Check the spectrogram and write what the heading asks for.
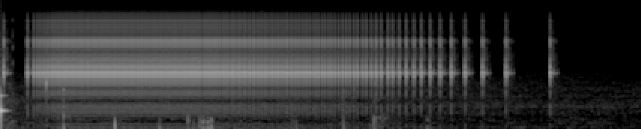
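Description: Online picker wheel's spin sound effect: a rapid run of clicking ticks that spread out and slow as the wheel winds down, the last tick about seven seconds in as it comes to rest.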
